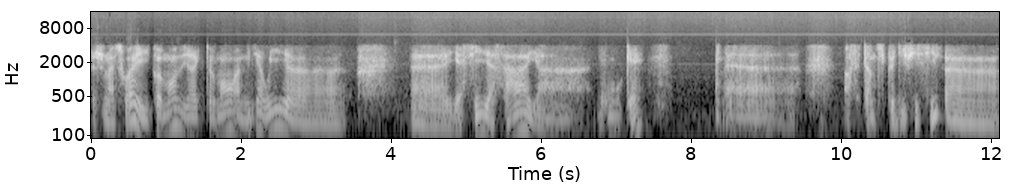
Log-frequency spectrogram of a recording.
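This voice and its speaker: A man's very deep, low voice at a very slow pace, full of very wide pitch swings, against noticeable background noise. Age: 40s. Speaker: radio caller. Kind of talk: phone-in testimony.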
